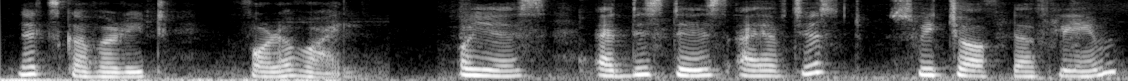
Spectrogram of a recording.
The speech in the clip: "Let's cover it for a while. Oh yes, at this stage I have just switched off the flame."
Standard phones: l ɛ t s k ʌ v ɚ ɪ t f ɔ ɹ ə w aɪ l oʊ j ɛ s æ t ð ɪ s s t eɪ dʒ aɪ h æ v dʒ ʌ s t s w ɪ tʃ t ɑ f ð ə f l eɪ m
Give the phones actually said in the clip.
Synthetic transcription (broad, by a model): l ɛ t s k ʌ v ɚ ɪ t f ɔ ɹ ə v aɪ l oʊ j ɛ s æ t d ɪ s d eɪ z aɪ h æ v dʒ ʌ s t s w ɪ tʃ ɑ f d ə f l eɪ m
